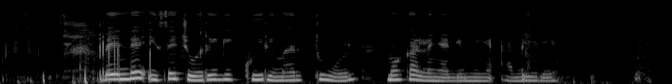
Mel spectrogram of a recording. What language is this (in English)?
Luo (Kenya and Tanzania)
